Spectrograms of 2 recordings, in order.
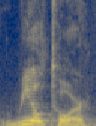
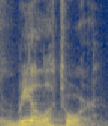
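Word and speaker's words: Realtor: so many real estate agents pronounce the word real tour two syllables as real a tour I don't know how many of us would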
